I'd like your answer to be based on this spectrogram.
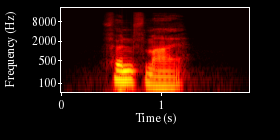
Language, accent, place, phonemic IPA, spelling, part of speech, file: German, Germany, Berlin, /ˈfʏnfmaːl/, fünfmal, adverb, De-fünfmal.ogg
- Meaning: fivefold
